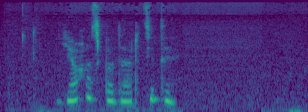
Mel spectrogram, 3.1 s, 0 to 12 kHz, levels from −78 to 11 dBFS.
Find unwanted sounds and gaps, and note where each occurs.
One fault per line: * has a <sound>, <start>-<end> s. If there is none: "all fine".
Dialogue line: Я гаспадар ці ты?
all fine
